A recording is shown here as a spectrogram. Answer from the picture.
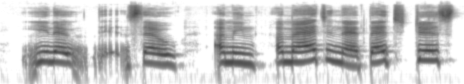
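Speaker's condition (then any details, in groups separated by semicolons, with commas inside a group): Cerebral palsy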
